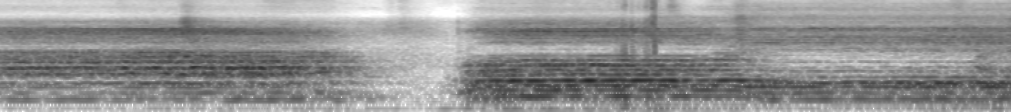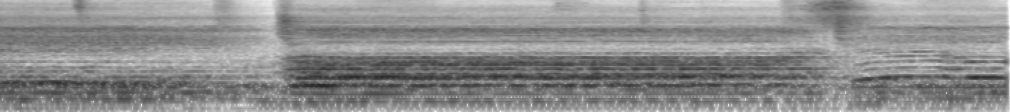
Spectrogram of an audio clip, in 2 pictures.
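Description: Mixed school choir singing a cappella in harmony, gospel-style, with a brief pause between phrases about two seconds in and a louder entry about six and a half seconds in.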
